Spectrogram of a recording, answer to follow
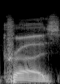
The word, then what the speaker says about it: Cruz: Her name's Penelope Cruz, if you want to say it correctly. It's just Cruz.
